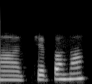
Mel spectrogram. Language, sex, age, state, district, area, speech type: Telugu, female, 18-30, Telangana, Hyderabad, rural, conversation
